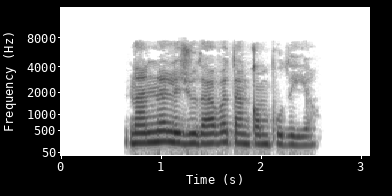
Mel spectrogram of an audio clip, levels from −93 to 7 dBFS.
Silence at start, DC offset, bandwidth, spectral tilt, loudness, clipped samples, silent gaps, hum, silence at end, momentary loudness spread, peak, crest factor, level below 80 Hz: 0.7 s; under 0.1%; 7.6 kHz; -6 dB/octave; -16 LUFS; under 0.1%; none; none; 0.55 s; 13 LU; -2 dBFS; 16 dB; -60 dBFS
